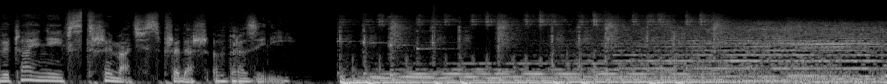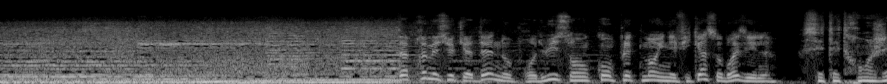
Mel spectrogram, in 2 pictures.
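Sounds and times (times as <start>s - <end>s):
speech: 0.0s - 5.4s, 12.9s - 17.7s
car engine droning from inside a car driving home at night: 6.4s - 15.2s
faint road noise: 6.6s - 16.6s.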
